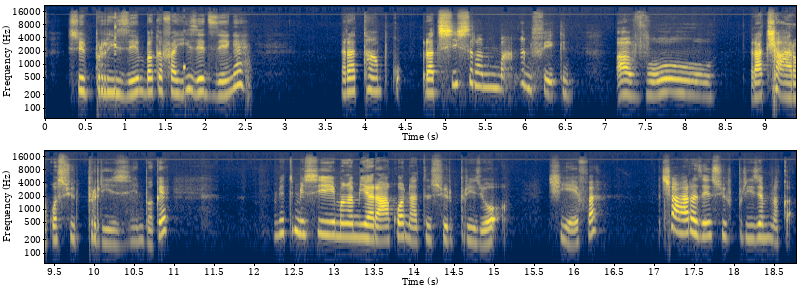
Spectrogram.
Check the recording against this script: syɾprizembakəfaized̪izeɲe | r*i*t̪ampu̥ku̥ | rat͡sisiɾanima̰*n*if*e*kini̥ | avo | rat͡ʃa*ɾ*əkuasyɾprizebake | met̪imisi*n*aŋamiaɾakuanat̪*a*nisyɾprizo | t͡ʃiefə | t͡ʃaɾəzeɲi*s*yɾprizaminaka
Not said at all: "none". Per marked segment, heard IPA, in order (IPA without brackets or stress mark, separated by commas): a, n, e, ɾ, m, i, s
